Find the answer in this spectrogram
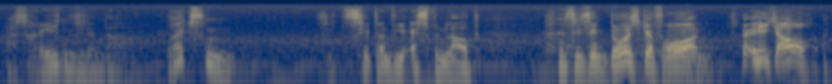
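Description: An actor playing a concerned, educated gentleman visitor in a 1950s German radio drama, urbane and probing. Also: medium pitch, big pitch swings, slow pace, slight background noise. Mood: concerned, insistent. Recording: muffled-edged 1950s radio drama recording.

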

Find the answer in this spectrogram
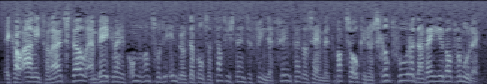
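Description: A man's voice: on the high side, expressive, fast, natural voice. A man acting a resolute ex-astronaut reporter, a confident adventurer, in a Dutch radio drama. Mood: determined. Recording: noisy old radio play recording with hum.

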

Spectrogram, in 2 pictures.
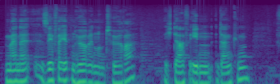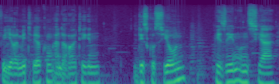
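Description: A male actor plays a courteous, ceremonious chairman from an old radio play. His voice has a marked creak and sits at a middle pitch. Faint music runs behind him. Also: steady tone, moderate pace, a little mellow, close to an everyday voice. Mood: courteous, formal. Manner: formal, polite, ceremonious.

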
